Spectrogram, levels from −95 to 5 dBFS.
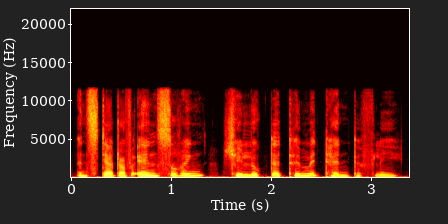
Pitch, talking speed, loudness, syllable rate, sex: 205 Hz, 140 wpm, -20 LUFS, 5.3 syllables/s, female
